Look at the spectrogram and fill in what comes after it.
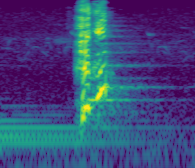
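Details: Single sharp voiced hiccup-like catch rising from a soft hum then fading; acted hiccups voiced for cartoon character Winnie the Pooh, not a real patient.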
